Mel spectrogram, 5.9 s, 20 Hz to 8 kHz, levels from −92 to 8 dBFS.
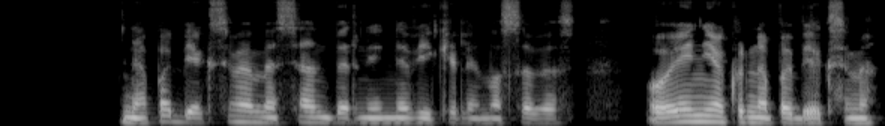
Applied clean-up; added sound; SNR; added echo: none; none; none; none.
